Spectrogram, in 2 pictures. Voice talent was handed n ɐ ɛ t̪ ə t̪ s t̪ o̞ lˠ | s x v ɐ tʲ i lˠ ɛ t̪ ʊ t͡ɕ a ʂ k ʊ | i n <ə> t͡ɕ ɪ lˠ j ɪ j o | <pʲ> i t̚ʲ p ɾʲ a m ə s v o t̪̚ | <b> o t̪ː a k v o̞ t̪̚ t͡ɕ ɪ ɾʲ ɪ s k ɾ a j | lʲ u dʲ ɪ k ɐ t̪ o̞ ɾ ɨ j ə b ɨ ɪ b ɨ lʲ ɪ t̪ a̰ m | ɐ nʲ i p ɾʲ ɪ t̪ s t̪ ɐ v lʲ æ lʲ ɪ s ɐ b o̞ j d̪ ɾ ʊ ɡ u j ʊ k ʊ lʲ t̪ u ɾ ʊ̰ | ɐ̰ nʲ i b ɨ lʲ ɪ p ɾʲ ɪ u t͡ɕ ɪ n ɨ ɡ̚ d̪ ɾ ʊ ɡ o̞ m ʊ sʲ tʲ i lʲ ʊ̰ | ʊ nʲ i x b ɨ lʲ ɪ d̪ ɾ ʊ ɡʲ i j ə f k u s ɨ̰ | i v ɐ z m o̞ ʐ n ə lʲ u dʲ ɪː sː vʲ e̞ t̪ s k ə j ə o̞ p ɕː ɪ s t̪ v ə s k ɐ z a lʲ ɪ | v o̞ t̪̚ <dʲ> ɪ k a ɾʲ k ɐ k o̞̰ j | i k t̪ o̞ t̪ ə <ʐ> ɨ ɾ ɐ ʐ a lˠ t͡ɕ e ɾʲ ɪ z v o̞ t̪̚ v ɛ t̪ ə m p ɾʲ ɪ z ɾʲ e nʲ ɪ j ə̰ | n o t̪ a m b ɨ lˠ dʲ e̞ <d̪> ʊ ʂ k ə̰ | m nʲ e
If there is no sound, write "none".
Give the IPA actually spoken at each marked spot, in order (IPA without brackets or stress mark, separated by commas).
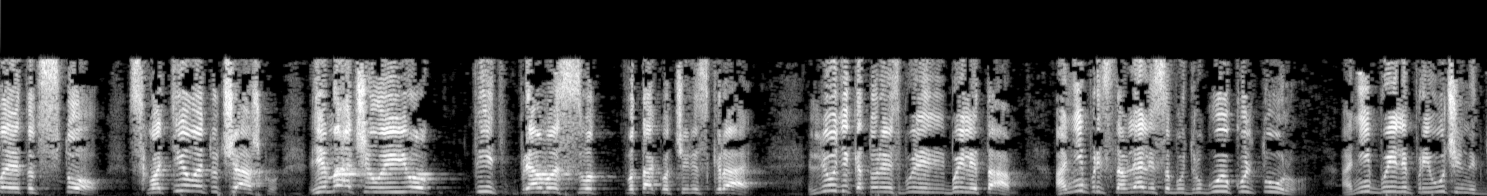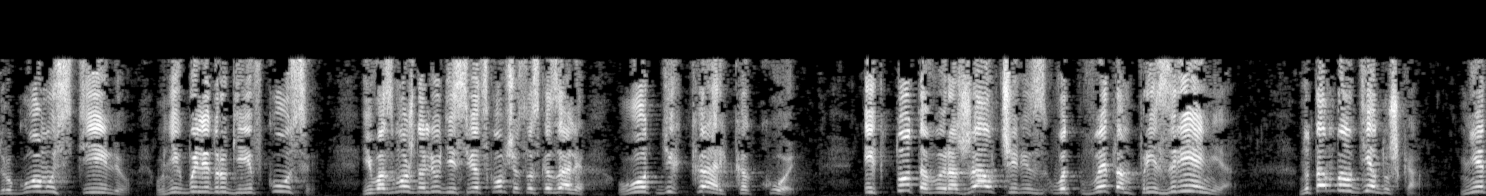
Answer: a, pʲ, v, dʲ, v, d̪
